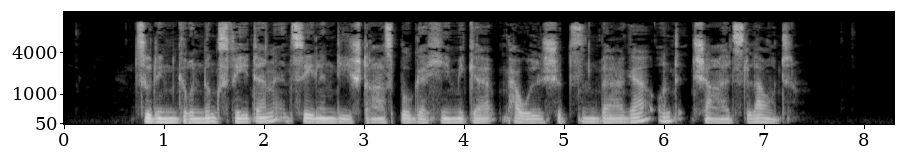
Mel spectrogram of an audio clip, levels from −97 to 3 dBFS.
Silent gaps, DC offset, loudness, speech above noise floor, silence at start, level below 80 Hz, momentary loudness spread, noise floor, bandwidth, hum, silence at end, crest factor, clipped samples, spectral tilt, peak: none; under 0.1%; -21 LUFS; 57 dB; 0.7 s; -48 dBFS; 8 LU; -79 dBFS; 11.5 kHz; none; 1 s; 20 dB; under 0.1%; -3.5 dB/octave; -2 dBFS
